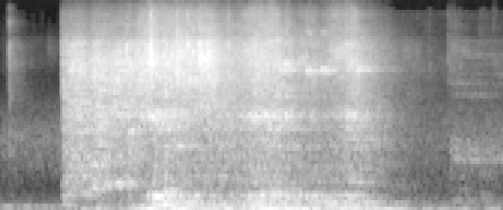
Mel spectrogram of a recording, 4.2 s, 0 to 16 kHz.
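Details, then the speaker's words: 1978 Camaro Z/28 after a distributor swap, top dead center reset and plug wires refitted, fed from a temporary fuel can and pump: cranks, catches and sputters for about three seconds, then dies. Fires briefly but lacks fuel delivery; needs a fuel pump. "it's going to run it just needs a fuel pump yeah all right that's awesome so I'm calling that running"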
